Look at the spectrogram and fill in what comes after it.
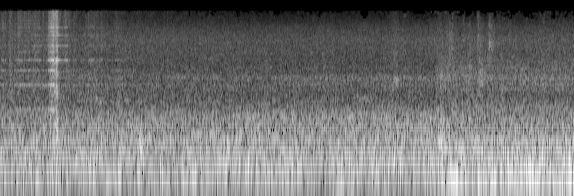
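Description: Passenger train of Taiwan Railway's Round-the-Island Star running along the line: a steady low rumble with rolling rail noise. There is a brief click a little under a second in, and it gets slightly louder near the end.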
